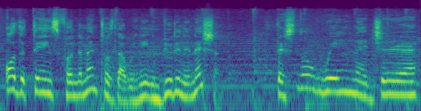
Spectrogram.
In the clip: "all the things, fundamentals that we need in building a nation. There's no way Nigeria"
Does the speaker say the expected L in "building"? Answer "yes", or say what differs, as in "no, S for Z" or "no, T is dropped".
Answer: no, L is dropped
